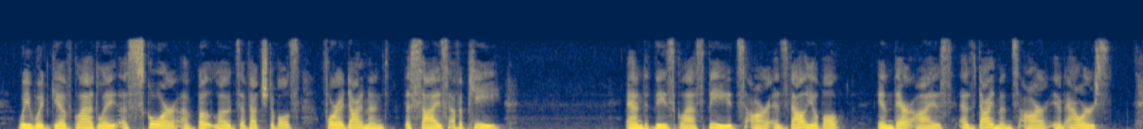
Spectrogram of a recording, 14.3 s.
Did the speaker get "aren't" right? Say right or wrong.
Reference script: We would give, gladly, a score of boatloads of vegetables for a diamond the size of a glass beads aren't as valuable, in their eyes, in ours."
wrong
